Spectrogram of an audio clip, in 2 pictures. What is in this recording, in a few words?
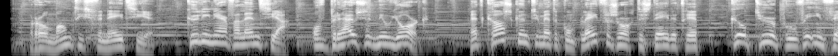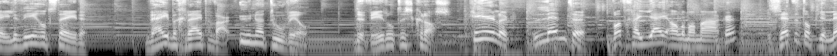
voice-over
